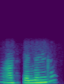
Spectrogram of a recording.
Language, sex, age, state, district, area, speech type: Tamil, female, 30-45, Tamil Nadu, Nilgiris, urban, conversation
